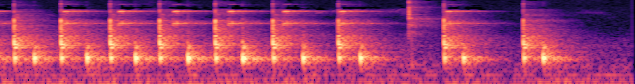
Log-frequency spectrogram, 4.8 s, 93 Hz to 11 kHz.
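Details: Rapid series of short electronic beeps with ringing clicks as the control knob of an LCS 191 physiotherapy laser therapy machine is turned and pressed to enter program settings; device beeps.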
